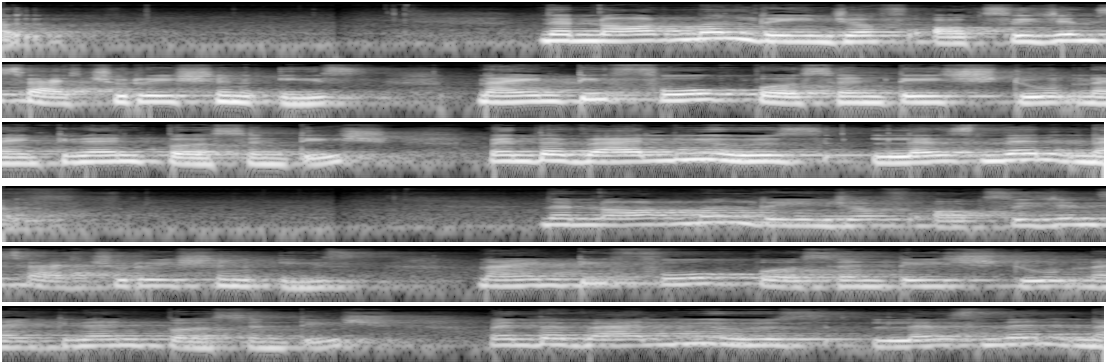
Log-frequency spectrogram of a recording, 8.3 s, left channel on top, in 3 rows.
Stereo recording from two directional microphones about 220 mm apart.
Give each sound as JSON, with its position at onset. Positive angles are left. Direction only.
{"t": 1.3, "sound": "a woman's voice", "side_deg": 35}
